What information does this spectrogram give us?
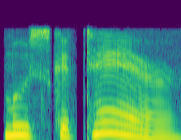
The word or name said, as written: Mousquetaire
